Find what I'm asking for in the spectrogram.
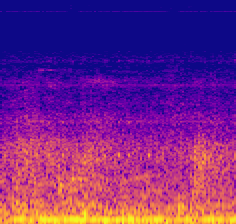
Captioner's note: none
